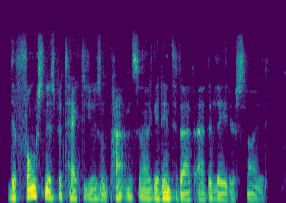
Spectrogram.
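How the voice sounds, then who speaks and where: Over a quiet background, a man with an Irish accent sounds somewhat breathy. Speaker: intellectual property office presenter. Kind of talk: business seminar presentation. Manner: fast.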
